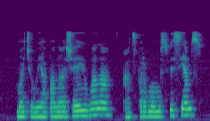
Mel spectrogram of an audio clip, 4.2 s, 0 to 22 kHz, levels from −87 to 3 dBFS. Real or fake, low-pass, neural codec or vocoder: real; 7.2 kHz; none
